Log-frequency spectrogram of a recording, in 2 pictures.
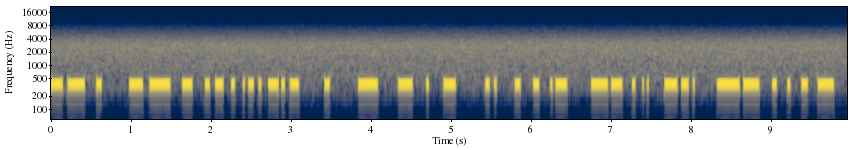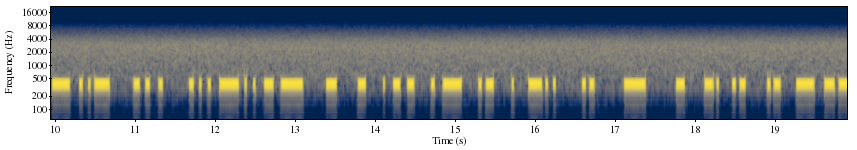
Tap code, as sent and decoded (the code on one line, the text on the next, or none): none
